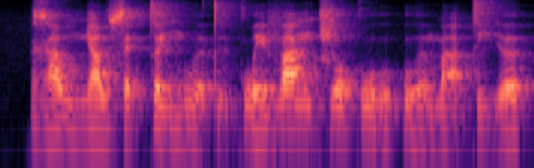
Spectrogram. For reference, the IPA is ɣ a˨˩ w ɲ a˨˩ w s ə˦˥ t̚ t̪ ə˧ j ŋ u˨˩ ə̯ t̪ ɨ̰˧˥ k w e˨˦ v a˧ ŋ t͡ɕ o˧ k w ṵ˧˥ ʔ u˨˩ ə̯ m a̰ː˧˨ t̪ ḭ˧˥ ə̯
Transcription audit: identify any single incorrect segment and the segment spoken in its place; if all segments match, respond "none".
none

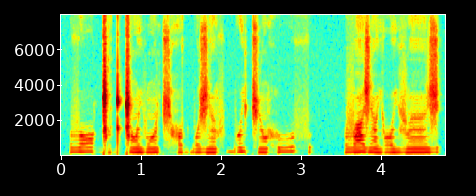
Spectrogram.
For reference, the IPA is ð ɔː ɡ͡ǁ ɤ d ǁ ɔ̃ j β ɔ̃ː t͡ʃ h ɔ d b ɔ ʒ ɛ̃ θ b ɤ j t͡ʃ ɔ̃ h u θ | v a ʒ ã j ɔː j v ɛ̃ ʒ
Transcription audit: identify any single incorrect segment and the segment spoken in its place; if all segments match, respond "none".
none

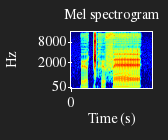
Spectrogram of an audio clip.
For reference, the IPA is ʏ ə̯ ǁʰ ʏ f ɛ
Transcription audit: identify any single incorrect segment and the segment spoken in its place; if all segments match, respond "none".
none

